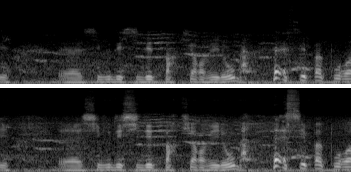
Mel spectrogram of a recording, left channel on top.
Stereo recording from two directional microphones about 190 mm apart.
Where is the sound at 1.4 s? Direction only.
25° right (ahead or behind).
